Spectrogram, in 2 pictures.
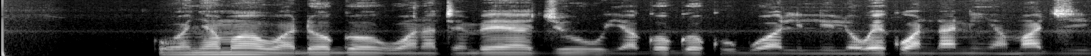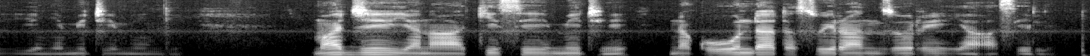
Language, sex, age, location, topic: Swahili, male, 25-35, Nairobi, government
